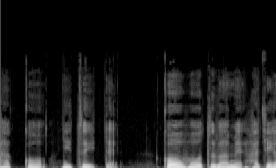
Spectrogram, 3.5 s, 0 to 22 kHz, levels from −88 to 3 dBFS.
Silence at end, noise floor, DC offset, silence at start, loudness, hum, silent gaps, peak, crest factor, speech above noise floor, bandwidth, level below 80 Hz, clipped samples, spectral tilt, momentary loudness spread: 0 s; -57 dBFS; under 0.1%; 0 s; -18 LUFS; none; none; -2 dBFS; 16 dB; 40 dB; 12 kHz; -48 dBFS; under 0.1%; -9 dB/octave; 13 LU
